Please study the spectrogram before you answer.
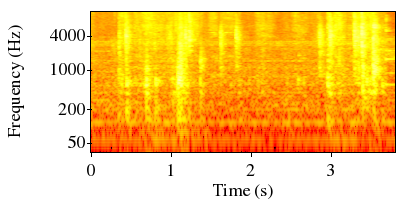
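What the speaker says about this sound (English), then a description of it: "One cup of boiling water, and we're just going to mix" A spoon clinks and scrapes against a bowl in irregular strokes as a cup of boiling water is stirred, close by and fairly quiet.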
